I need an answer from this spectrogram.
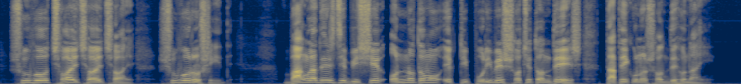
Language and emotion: Bengali, neutral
